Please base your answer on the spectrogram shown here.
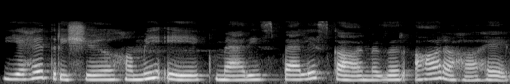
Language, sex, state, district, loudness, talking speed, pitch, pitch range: Hindi, male, Punjab, Fazilka, -13 LUFS, 130 wpm, 220 Hz, 210-240 Hz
